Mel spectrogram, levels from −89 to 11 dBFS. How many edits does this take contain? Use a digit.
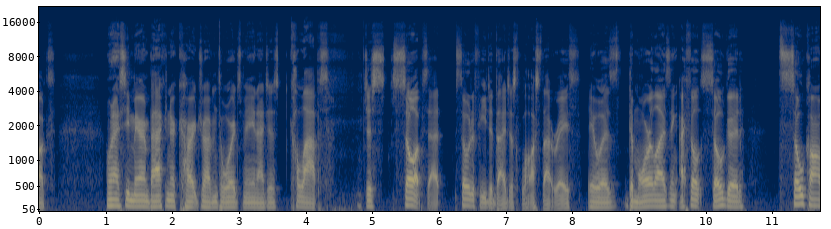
1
